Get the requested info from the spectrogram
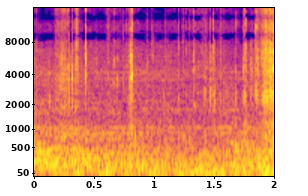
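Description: Foil trading-card pack wrapper being handled, with faint crinkles and clicks, then a brief louder crackle near the end as the wrapper is pulled open.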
